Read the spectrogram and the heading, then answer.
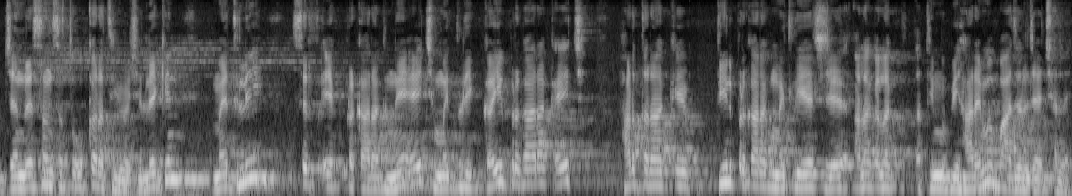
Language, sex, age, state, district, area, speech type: Maithili, male, 18-30, Bihar, Supaul, urban, spontaneous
